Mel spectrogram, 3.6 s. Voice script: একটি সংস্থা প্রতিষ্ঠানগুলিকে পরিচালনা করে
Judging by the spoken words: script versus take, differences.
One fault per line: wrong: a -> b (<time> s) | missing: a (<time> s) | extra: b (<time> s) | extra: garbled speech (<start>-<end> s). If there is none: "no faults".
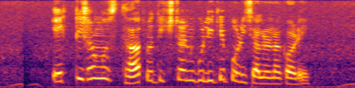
no faults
